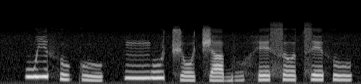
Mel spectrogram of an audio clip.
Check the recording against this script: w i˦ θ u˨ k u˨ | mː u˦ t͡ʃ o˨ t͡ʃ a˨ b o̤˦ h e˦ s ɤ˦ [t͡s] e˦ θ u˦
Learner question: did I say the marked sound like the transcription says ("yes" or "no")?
yes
